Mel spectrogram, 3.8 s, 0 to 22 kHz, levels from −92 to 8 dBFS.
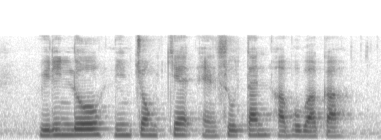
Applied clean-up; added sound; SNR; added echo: none; none; none; none.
